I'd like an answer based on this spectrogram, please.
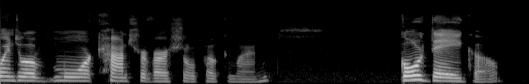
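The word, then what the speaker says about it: Gholdengo: controversial Pokemon gold daygo I know some people say it's supposed to be pronounced golden go but I what the hell sorry about that that was a mistake um I call it gold day girl because yes now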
